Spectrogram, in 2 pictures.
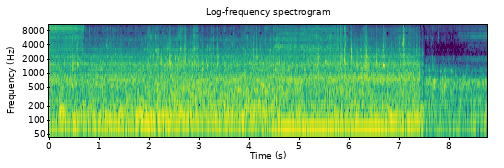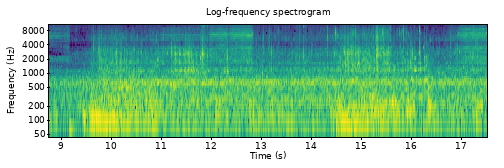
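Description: Underwater sound from a diver's camera: a loud, steady low rumble that drops away about seven seconds in, with bursts of bubbling hiss every few seconds, typical of a scuba regulator's exhaust bubbles.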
